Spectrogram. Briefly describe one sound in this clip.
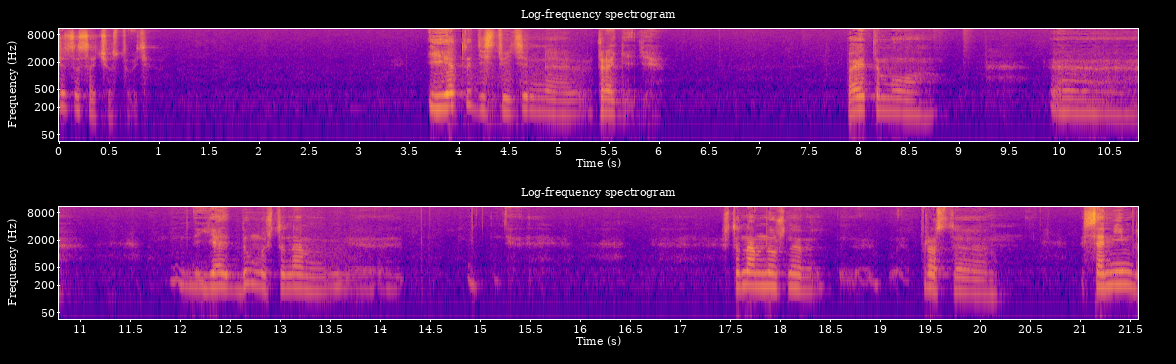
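A man speaks calmly and slowly into a microphone, with long pauses.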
